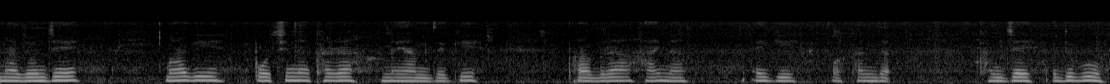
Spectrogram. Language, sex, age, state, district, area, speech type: Manipuri, female, 45-60, Manipur, Imphal East, rural, spontaneous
